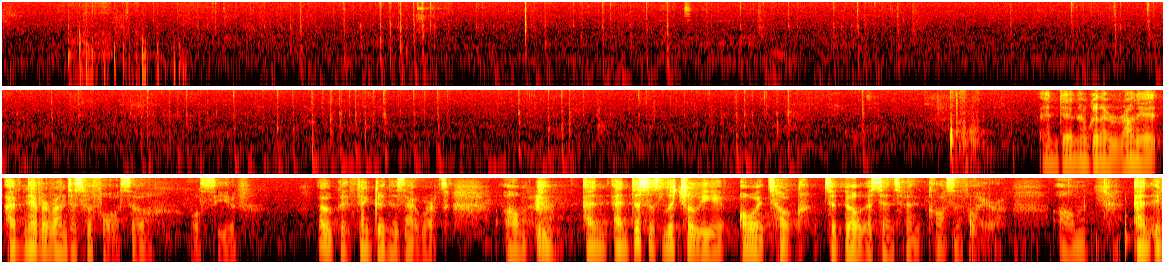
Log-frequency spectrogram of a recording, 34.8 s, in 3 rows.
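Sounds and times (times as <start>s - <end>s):
typing on a computer keyboard: 0.7s - 9.2s, 10.0s - 19.6s
speech: 22.0s - 25.8s, 26.4s - 34.8s.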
